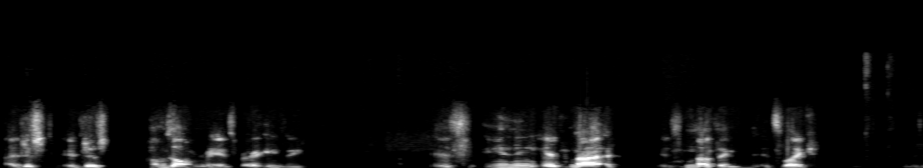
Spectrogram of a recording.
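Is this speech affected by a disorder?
Yes: cerebral palsy, quadriplegic.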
